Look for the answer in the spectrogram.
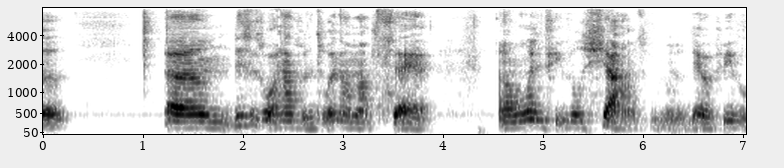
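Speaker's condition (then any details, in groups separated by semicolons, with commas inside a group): Facial palsy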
